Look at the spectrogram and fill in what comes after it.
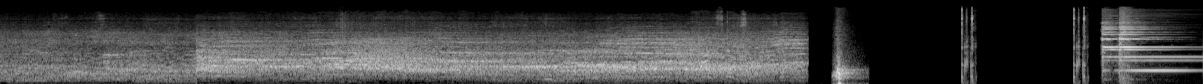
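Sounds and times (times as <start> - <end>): bell ding: 11.0 - 12.0.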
